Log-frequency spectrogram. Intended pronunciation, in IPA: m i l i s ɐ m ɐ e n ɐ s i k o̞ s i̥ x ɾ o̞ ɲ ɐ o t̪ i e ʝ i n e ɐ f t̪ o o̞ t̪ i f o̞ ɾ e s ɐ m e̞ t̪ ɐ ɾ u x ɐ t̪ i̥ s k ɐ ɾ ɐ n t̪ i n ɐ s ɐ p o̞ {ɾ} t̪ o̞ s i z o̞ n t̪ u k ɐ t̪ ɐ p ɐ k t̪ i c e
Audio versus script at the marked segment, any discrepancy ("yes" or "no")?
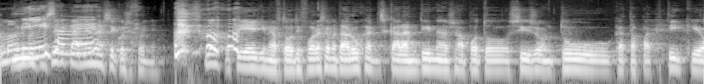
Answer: yes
